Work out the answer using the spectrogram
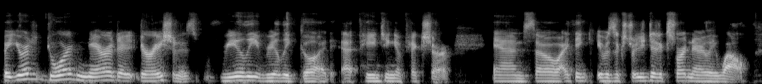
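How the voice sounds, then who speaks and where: A woman's voice: low voice, brisk, fairly bright tone, a little hiss or hum, low-quality recording. A woman speaking as a producer giving casual, thoughtful feedback with emphatic points.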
